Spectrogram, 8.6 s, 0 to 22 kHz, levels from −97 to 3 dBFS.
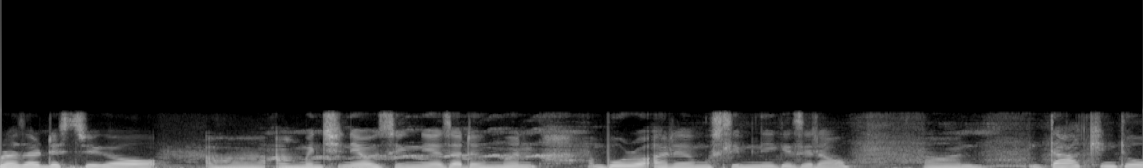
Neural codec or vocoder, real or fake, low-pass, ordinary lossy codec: none; real; 7.2 kHz; none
